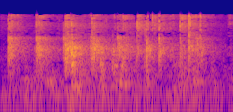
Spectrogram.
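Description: Scattered applause from a small audience: a run of separate claps, about five a second.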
